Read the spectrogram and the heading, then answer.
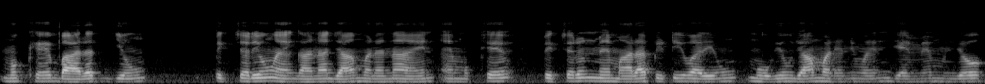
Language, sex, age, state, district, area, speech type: Sindhi, male, 18-30, Maharashtra, Mumbai City, urban, spontaneous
